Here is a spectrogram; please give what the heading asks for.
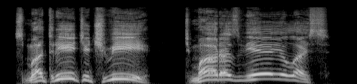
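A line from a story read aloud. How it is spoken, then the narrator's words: Shout from behind. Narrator (Russian): крикнул кто-то сзади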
